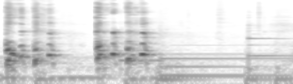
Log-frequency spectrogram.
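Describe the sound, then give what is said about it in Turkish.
Two pairs of harsh, forceful coughs burst out, each pair quick and strained and deliberately forced louder, followed by a lingering tonal hum and a faint thump near the end. “Küçük prens yine de üzülsün diye kendini zorlayıp daha kuvvetli öksürdü.”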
